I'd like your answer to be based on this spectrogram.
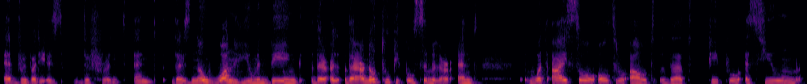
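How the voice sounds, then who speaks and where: A woman from Iraq, a guest in an interview, speaking earnestly and hesitantly with many pauses and fillers. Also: lowish voice, a little mellow, no echo.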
